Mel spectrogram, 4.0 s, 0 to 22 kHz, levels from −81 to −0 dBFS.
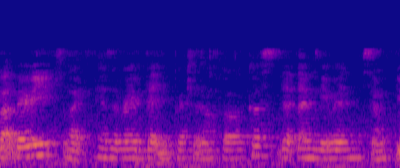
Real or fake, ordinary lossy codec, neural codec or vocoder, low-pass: real; none; none; none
